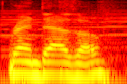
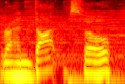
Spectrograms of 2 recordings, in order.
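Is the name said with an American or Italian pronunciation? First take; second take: American; Italian. First: The name is said the American way. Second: The name is said the Italian way. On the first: This is how the name's owner says it. "but it's Randazzo" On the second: This is how it is said in the old country. "If you want to talk about the old country, it's Randazzo"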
